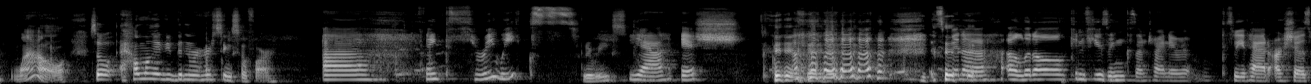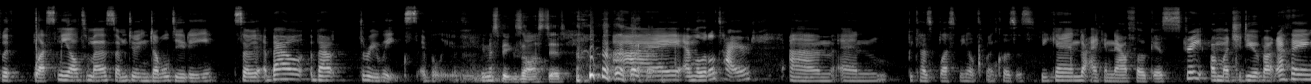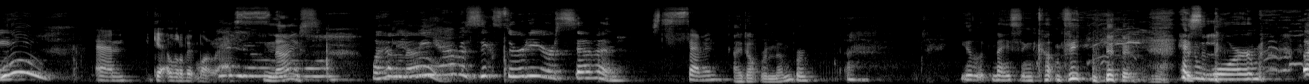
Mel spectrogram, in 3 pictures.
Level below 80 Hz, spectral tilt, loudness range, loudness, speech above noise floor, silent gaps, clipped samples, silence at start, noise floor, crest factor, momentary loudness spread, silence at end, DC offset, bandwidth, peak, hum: -82 dBFS; -3.5 dB/octave; 7 LU; -24 LUFS; 33 dB; none; under 0.1%; 0 s; -57 dBFS; 24 dB; 13 LU; 0 s; under 0.1%; 16.5 kHz; 0 dBFS; none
